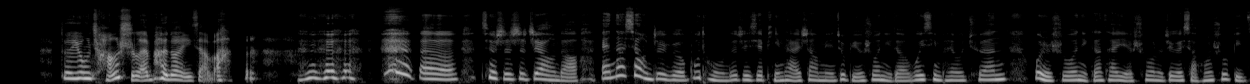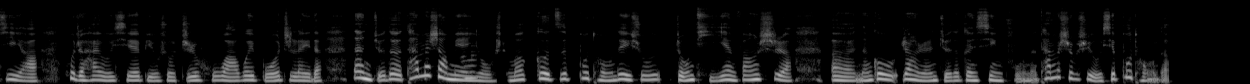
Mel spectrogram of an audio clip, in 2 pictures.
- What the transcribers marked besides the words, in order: laughing while speaking: "用常识来判断一下吧"; laugh
- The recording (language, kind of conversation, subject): Chinese, podcast, 在网上如何用文字让人感觉真实可信？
